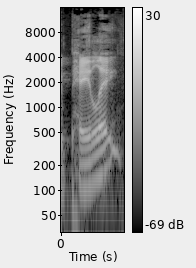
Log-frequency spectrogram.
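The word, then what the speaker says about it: Pelé: I want to say Pele.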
